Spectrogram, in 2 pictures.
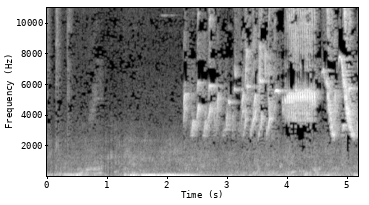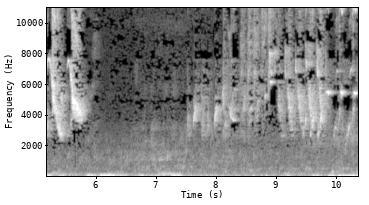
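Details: Ankara goldfinch hybrid sings two bursts of rapid, high, tinkling twitter with buzzy rolls and sharp whistled notes, separated by a quieter gap, over low background rumble.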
